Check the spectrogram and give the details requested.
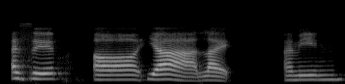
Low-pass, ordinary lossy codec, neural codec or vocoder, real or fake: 7.2 kHz; Opus, 32 kbps; codec, 24 kHz, 0.9 kbps, WavTokenizer, large speech release; fake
